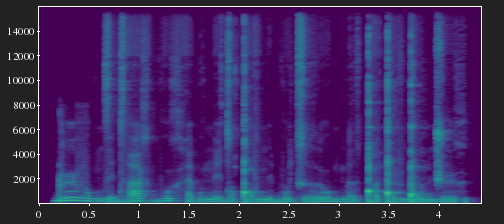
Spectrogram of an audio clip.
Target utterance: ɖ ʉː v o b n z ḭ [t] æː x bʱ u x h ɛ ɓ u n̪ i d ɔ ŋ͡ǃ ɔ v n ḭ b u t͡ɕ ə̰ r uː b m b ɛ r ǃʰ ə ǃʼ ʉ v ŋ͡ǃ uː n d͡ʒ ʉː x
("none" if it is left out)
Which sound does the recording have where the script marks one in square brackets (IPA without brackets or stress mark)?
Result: dʱ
